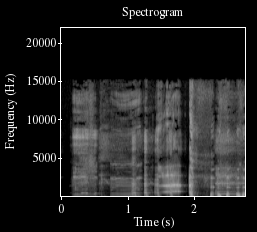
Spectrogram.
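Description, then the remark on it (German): A voiced series of throat-clearing and coughing sounds, several rough bursts in quick succession with a sharper cough near the end, and no other sounds around them. “Oder wenn man husten muss, was mir auch manchmal hilft, ist einmal so zu versuchen, ganz ruhig und tief einzuatmen.”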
